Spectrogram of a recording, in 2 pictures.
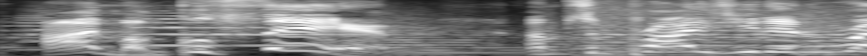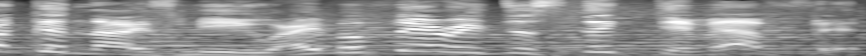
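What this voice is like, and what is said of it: Character voice with New York accent. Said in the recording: “I want to say a New York accent”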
